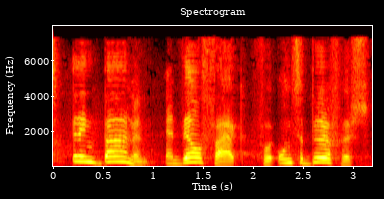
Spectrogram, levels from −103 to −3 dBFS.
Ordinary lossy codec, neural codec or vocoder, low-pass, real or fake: none; codec, 16 kHz, 1.1 kbps, Voila-Tokenizer; none; fake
